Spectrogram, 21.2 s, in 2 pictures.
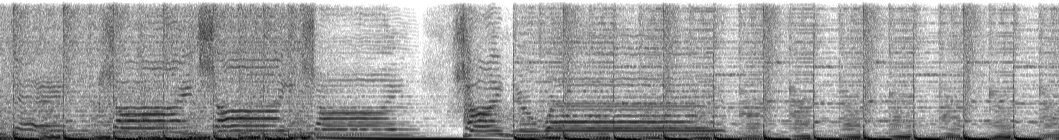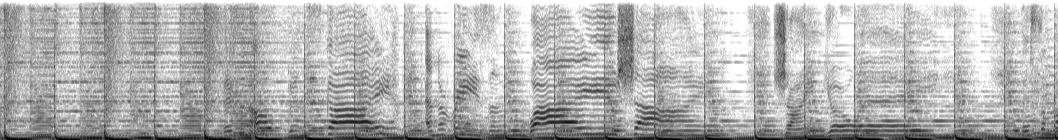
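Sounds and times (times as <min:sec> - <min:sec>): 
backing track music: 0:00.0 - 0:21.1.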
